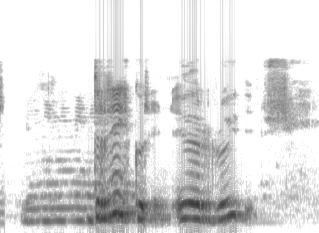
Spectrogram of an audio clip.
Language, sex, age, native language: Icelandic, male, 18-19, Icelandic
